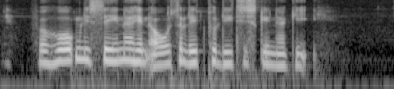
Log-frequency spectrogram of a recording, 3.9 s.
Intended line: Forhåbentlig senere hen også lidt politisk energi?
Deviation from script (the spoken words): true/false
false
